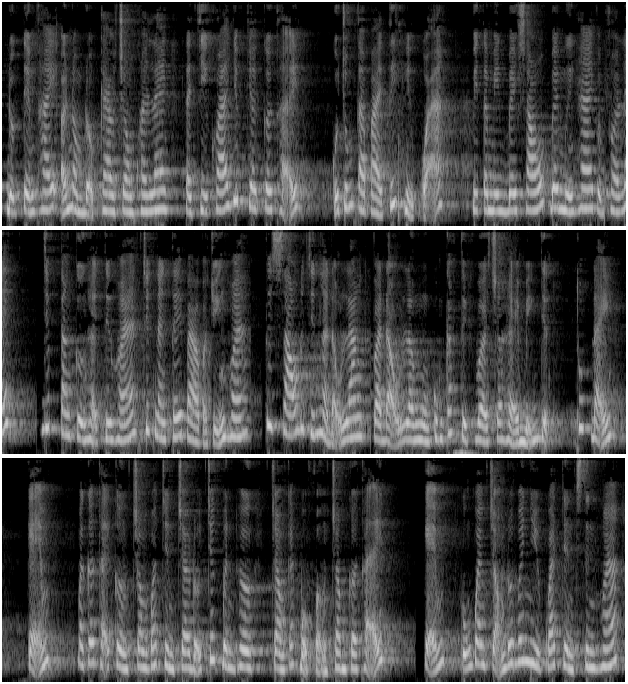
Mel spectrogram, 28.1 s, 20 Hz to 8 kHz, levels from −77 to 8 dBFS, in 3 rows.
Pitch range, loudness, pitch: 220-270 Hz, -17 LUFS, 240 Hz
